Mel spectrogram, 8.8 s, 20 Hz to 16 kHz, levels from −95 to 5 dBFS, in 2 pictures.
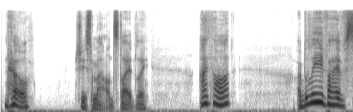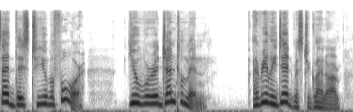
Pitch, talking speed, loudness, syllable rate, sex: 180 Hz, 135 wpm, -18 LUFS, 6.4 syllables/s, male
